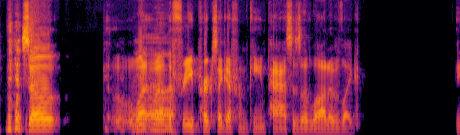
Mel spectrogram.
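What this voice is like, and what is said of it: Usual voice. Nothing is said of it.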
